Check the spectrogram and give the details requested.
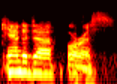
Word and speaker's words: Candida auris: How do you pronounce this? I've always learned it Candida auris.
